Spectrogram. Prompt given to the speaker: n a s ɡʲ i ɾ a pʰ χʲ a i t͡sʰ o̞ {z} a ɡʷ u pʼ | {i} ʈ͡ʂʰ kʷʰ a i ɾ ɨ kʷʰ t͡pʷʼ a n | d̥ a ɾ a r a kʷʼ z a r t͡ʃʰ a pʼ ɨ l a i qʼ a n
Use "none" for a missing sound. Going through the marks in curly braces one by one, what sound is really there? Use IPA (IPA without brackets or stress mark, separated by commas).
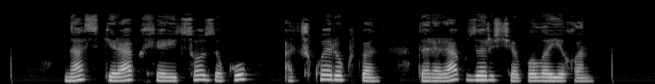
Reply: z, a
